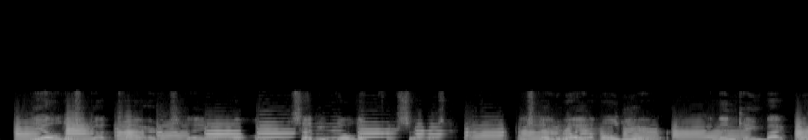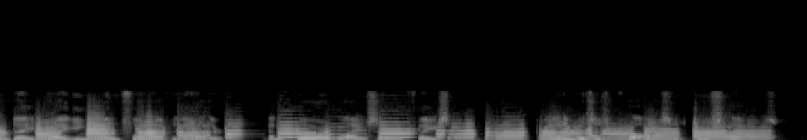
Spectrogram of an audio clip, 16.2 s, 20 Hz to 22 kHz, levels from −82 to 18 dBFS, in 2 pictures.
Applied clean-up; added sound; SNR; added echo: neural mask model RNNoise.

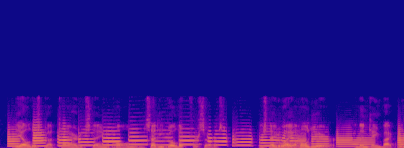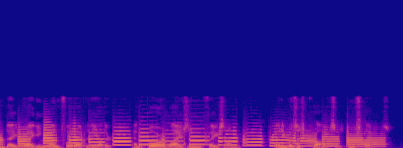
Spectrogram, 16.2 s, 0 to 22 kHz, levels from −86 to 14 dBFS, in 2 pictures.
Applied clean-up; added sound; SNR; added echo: none; Trumpet; -2 dB; none.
